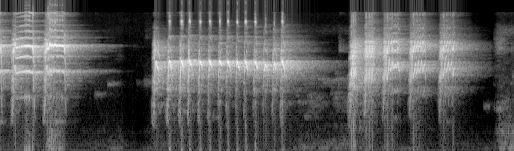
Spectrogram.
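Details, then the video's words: Grey-cheeked bulbul in lively, nonstop song used as a master recording to train or provoke others of its kind: three bursts of harsh, rapid, buzzy notes, each chattering phrase about a second long, separated by short silences. "Cucak jenggot gacor full mbeset - MASTERAN WAJIB"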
